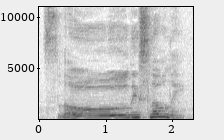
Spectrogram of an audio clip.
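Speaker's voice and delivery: long, stretched "slowly, slowly"; drawn-out. A narrator's reading. Narrator shows peddler plodding back to town, drawn-out. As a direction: stretch the vowels to act out slowness.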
